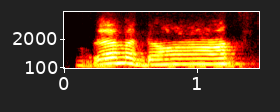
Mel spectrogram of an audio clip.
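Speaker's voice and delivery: रमज़ान slowly as "ra-ma-dawn", heavy d and long rounded vowel; correct Arabic pronunciation. Shown as a demonstration. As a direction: recite रमज़ान in three syllables, stretching a thick "dawn". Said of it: "इस तरीके से". (रमज़ान को "र-म-दॉऽन" मोटा, खींचकर पढ़ें)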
